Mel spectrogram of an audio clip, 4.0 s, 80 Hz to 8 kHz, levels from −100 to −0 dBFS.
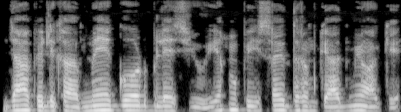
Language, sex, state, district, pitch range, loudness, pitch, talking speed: Hindi, male, Uttar Pradesh, Etah, 115-130 Hz, -17 LUFS, 125 Hz, 255 wpm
